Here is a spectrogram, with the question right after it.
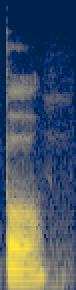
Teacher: la o y e son vocales abiertas, eh, no se pueden juntar, se tienen que separar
